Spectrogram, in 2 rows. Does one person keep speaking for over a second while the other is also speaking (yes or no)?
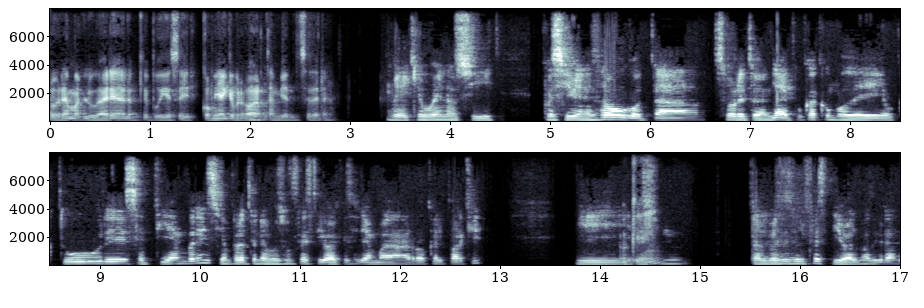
no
